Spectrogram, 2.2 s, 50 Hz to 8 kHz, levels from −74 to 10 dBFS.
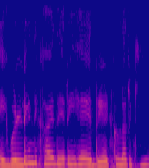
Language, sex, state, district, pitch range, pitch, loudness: Hindi, female, Bihar, Begusarai, 250-280 Hz, 265 Hz, -28 LUFS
